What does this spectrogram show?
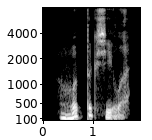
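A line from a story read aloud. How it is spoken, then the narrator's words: Muttering. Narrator (Russian): Только и пробормотал он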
